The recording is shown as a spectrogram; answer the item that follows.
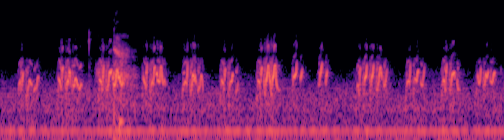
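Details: A pet female guinea pig, unsettled by fireworks, gives a long steady series of stuttering chirp bursts, roughly two per second, with a faint low hum underneath and one brief sharp click.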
